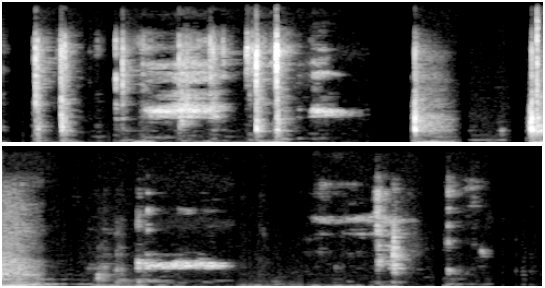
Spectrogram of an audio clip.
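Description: Fast bursts of typing on a computer keyboard, clusters of close, crisp key clicks separated by short pauses, with no talk.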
